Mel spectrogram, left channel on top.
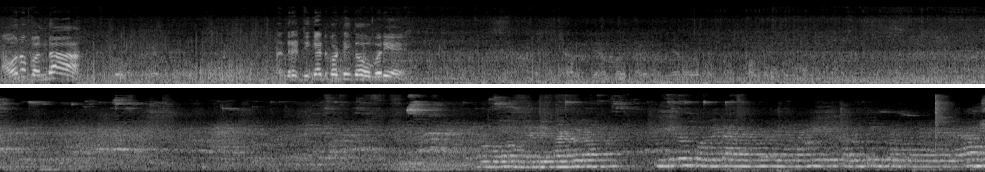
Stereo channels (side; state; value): both; different; correlation 0.00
